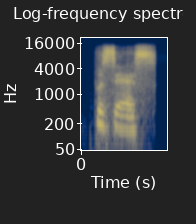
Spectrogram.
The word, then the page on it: possess: Indian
